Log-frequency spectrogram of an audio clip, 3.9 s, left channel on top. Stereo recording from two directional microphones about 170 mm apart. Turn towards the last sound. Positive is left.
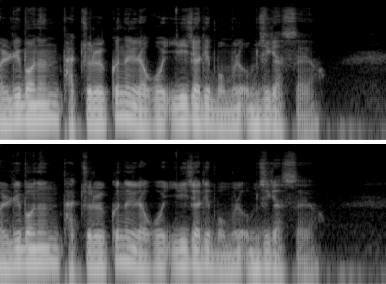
turn(degrees=30)  # may be behind; listen again after turning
